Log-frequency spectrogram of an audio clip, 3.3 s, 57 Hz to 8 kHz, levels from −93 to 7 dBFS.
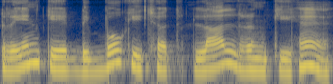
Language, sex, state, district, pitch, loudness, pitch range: Hindi, male, Uttar Pradesh, Lucknow, 140 Hz, -14 LUFS, 130-170 Hz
